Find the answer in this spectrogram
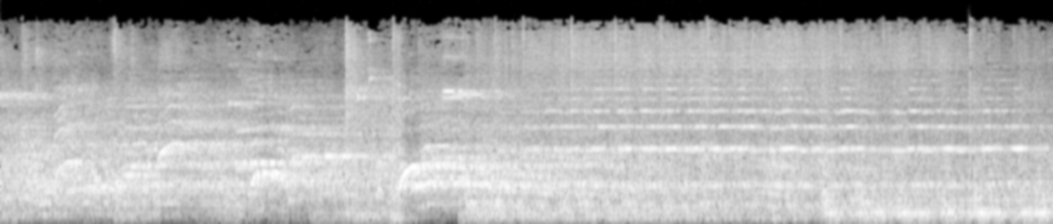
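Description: Indoor volleyball court sound in a sports hall: thuds of the ball, short sharp squeaks and voices. Music comes in about eight seconds in.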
